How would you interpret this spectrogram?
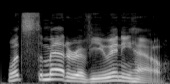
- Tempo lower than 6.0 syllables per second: Yes, 5.7 syllables/s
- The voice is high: No, medium, 160 Hz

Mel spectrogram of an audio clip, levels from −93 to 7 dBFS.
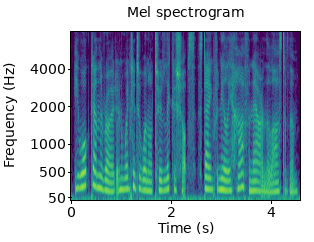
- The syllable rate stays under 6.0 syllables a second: No, 6.5 syllables/s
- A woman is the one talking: Yes, female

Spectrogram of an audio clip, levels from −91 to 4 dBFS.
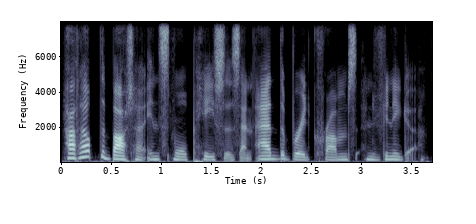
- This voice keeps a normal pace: No, fast, 225 wpm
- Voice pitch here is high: No, medium, 175 Hz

